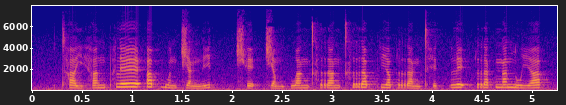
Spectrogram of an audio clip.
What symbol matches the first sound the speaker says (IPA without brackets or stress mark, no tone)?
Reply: tʰ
